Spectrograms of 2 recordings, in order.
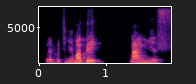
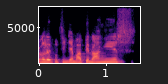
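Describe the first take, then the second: First: The pause comes after 'mati', separating 'nangis'. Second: The pause comes after 'ngeliat', grouping 'mati nangis'. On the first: The people cry on seeing the cat dead. "Padahal maksudnya" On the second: The dead cat is the one crying. "yang dia maksudnya itu"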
